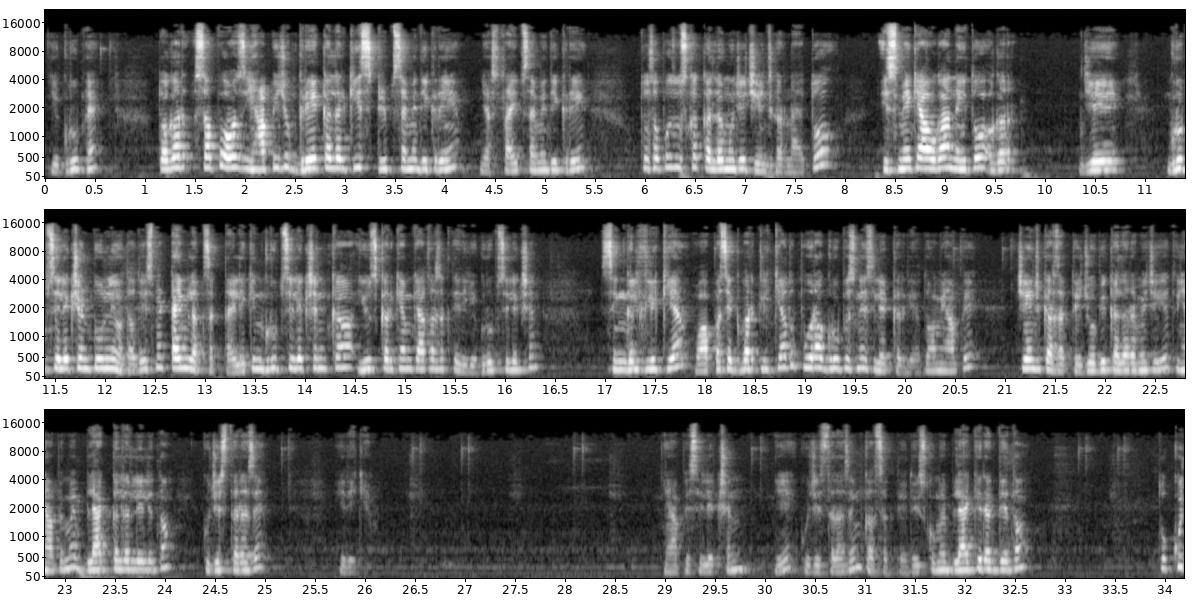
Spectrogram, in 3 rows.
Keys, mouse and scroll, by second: 14.1 click, 20.4 click, 22.5-23.3 typing, 24.1 click, 32.0 typing.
